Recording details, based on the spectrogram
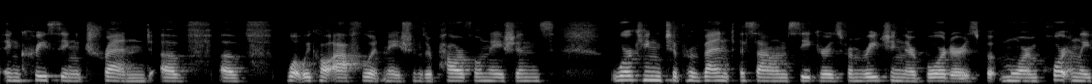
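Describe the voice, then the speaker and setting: Low-voiced raspy woman on a video call. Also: little pitch movement, a little mellow. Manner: measured, hedging with "sort of". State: raspy voice today. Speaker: research director. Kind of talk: webinar presentation. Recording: dull lo-fi video call audio.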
